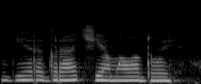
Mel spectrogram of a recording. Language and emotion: Russian, neutral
